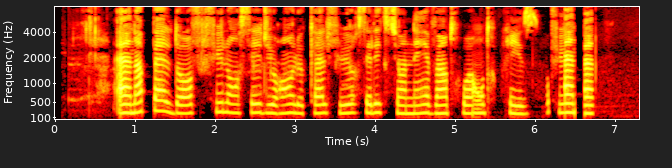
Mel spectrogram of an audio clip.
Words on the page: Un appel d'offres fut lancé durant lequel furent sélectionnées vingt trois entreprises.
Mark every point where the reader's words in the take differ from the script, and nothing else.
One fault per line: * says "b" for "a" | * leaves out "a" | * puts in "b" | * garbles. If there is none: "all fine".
* garbles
